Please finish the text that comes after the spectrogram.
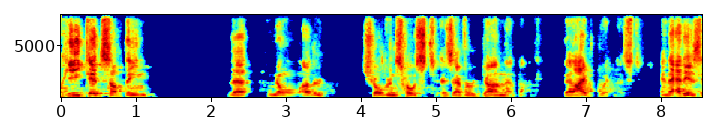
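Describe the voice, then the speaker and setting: A man's voice: mid-range voice, rough recording. A man hosting a casual interview, reminiscing in an earnest, nostalgic way. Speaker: interview host.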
